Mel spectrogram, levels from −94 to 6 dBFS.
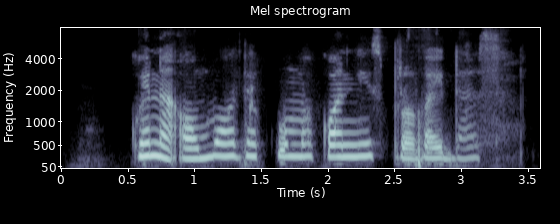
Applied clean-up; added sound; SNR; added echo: neural mask model Resemble Enhance denoiser.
